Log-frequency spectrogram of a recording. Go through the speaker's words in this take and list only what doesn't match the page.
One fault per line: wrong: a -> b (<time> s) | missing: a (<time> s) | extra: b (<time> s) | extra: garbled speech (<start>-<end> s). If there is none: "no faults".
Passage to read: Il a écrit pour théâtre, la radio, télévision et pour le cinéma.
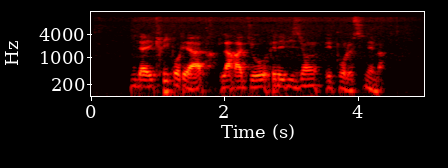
no faults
